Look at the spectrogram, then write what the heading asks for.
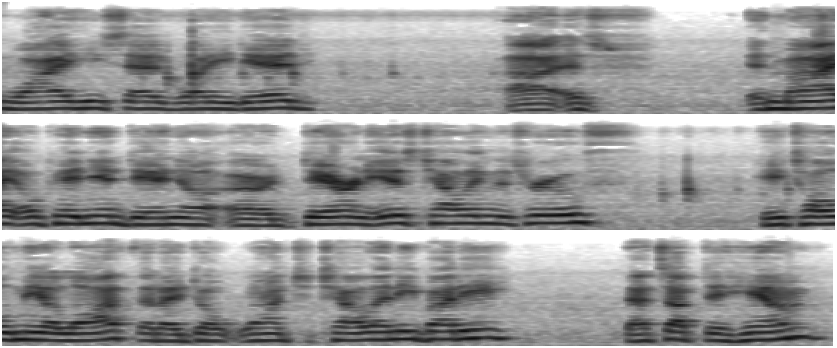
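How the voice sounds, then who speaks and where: Plain-spoken woman, noisy voice message. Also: lowish voice. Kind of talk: casual spoken voice messages to a group chat. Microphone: voice clips recorded for a group chat. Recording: noisy amateur voice-message recording.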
